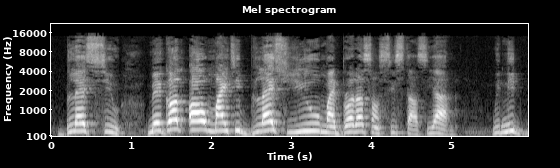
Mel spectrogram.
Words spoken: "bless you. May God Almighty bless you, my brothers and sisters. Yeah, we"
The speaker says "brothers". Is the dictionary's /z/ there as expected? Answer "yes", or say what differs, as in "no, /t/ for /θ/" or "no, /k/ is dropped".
no, /s/ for /z/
